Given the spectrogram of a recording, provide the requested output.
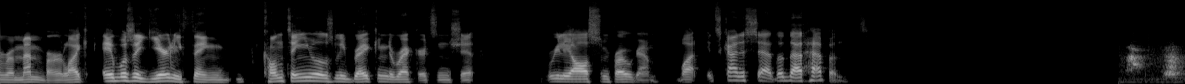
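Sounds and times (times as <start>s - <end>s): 
speech: 0.0s - 4.9s, 5.5s - 8.7s
dog barking: 11.2s - 11.8s.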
